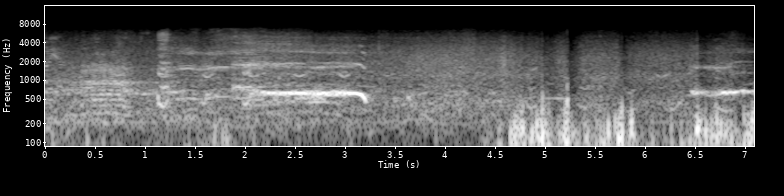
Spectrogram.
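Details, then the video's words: Sea lion on Santa Fe island, Galapagos, being talked to by a person: a drawn-out, wavering, harmonic bleating call lasting over a second, preceded by shorter calls, followed by human speech. "chuck talking to a sea lion"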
